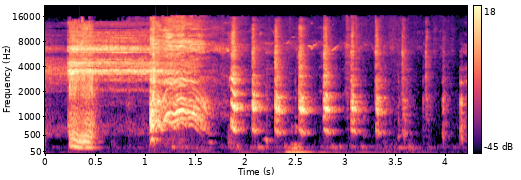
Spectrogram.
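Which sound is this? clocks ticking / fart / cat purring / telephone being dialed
fart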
